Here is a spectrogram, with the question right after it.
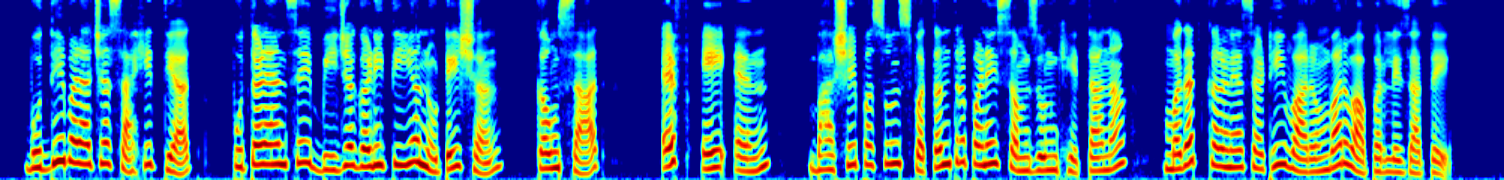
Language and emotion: Marathi, neutral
